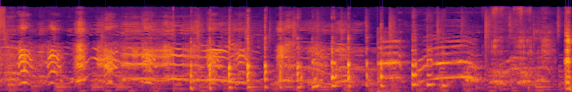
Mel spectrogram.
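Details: Many Siberian Huskies howling and screaming together like a crowded doggy daycare, overlapping wavering rising and falling wails and yelps, with music playing underneath.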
